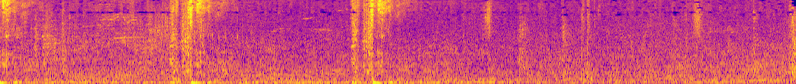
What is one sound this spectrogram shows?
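Footsteps thump and land heavily on wooden planks.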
